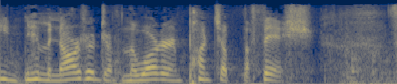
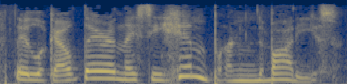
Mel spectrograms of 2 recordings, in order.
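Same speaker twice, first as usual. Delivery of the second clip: ordinary talk, nothing marked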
